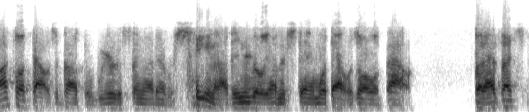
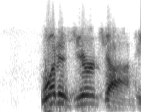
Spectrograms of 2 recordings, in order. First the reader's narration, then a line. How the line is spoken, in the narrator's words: he yells to the boys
